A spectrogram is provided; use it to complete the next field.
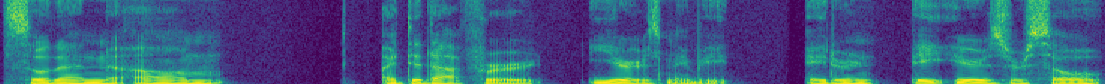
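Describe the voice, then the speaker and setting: A man with a Canadian accent talks at a fairly slow pace and medium pitch, his intonation fairly even. Music plays in the background, and the sound is dry and close with no echo. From Canada (Fraser Valley, BC); born in India. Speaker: hip-hop and spoken word artist. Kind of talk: interview. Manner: halting.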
